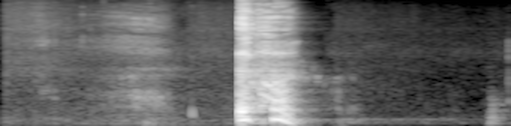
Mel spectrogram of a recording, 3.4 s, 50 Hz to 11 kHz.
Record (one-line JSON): {"cough_length": "3.4 s", "cough_amplitude": 32768, "cough_signal_mean_std_ratio": 0.21, "survey_phase": "beta (2021-08-13 to 2022-03-07)", "age": "65+", "gender": "Male", "wearing_mask": "No", "symptom_runny_or_blocked_nose": true, "symptom_abdominal_pain": true, "symptom_onset": "11 days", "smoker_status": "Never smoked", "respiratory_condition_asthma": false, "respiratory_condition_other": false, "recruitment_source": "REACT", "submission_delay": "2 days", "covid_test_result": "Negative", "covid_test_method": "RT-qPCR"}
